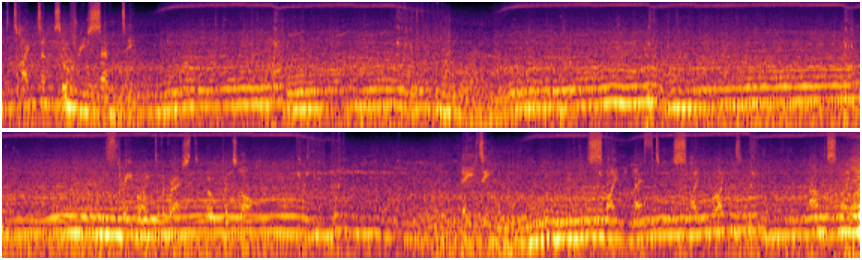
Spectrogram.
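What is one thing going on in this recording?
A rally car engine roars, revving up and dropping as gears shift.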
